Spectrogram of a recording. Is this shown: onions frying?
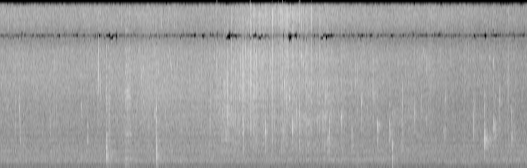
yes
